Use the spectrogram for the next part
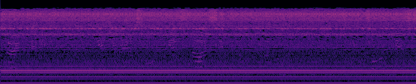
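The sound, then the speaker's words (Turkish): A steady electrical hum from a welding machine in the neighborhood drones on without a break, a low buzzing tone with bright overtones, fairly faint, with no one speaking. “Mahalledeki kaynak...”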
